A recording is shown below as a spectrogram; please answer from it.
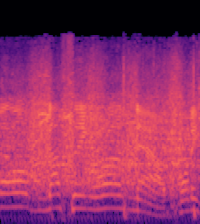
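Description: A man's commentary voice over the steady noise of an arena crowd, with a basketball being dribbled faintly underneath.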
